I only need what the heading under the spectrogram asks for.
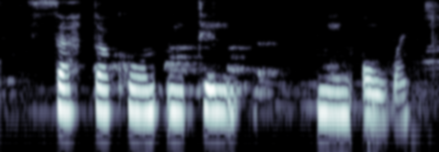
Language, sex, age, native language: Icelandic, female, 8, Icelandic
